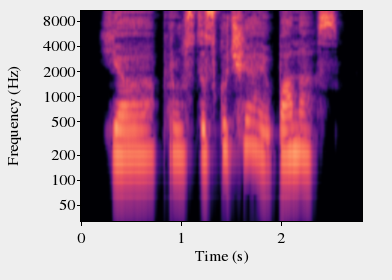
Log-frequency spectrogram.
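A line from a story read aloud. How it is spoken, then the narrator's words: Quiet. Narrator (Russian): тихо сказала я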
